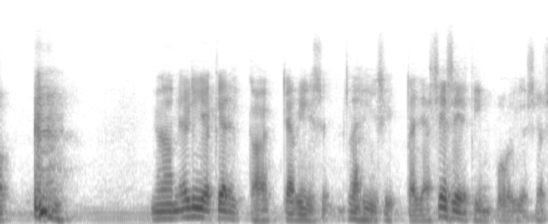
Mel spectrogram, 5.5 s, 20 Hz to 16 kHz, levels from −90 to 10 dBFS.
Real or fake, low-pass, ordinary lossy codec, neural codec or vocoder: fake; 14.4 kHz; none; codec, 44.1 kHz, 2.6 kbps, SNAC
